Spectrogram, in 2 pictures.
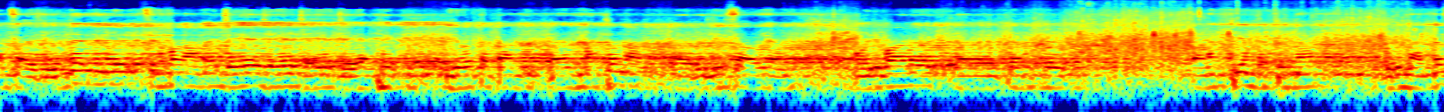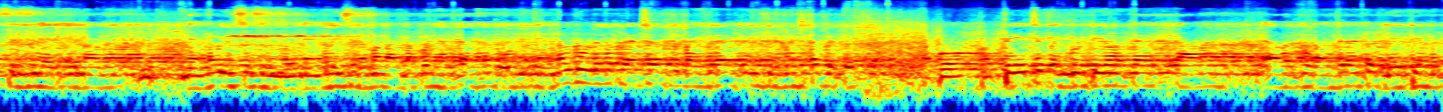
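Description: A man speaking continuously into a handheld microphone.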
